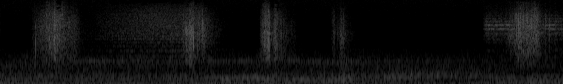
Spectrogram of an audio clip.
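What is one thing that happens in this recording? Soft electronic swishes sound as a menu selection moves from item to item.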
